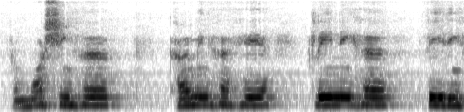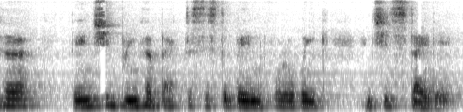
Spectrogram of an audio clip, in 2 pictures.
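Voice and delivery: ordinary delivery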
